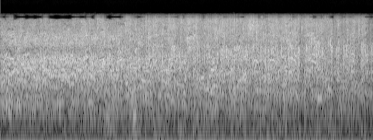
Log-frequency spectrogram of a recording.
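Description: Canned applause from a crowd clapping, starting suddenly and holding steady before dying away near the end.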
